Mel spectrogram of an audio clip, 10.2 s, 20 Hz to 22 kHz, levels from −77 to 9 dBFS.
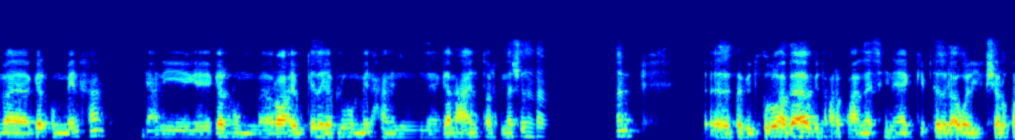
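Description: A speech clip with two faults. At 4.07 to 4.22 s the sound stalls into a brief fading buzz or hiss for about 124 ms, then resumes where it left off; this call audio freeze was likely caused by delayed packets draining the jitter buffer. From 9.03 to 10.15 s the speech runs about 5% fast at unchanged pitch, a jitter buffer speed-up that trims short pitch-period slices, around 70 ms in total, to reduce excess delay.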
